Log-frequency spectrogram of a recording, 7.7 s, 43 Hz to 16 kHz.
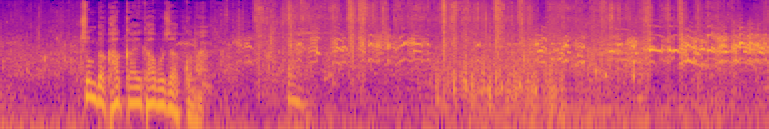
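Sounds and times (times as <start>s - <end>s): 
speech: 0.8s - 3.0s
flock of wild geese honking by a river: 1.8s - 7.6s
wild geese wingbeat-like flutter: 2.2s - 7.6s.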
